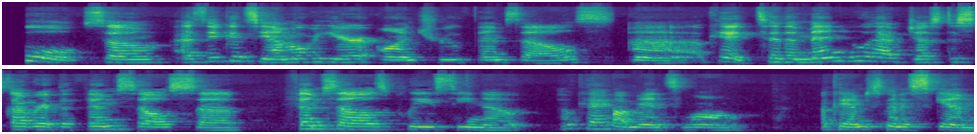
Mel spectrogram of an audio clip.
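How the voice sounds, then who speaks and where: This woman's voice sits at a medium pitch. She talks at a moderate pace. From US South, Georgia. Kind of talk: casual commentary, reading posts aloud.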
